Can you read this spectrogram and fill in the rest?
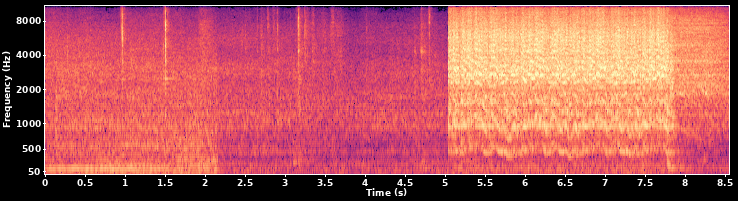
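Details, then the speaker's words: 1972 Ford F-250 Ranger XLT Camper Special being revived: starter cranks the engine evenly at about three and a half beats a second but it never fires; no spark. "i cleaned on these things a few more times and we're not getting no spark uh i know we're losing continuity right there at the points"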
